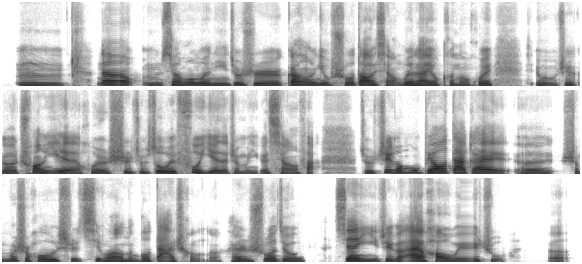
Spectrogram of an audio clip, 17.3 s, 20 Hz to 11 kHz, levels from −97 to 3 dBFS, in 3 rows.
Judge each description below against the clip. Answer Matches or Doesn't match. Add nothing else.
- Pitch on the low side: Doesn't match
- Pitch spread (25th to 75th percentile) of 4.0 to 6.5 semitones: Doesn't match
